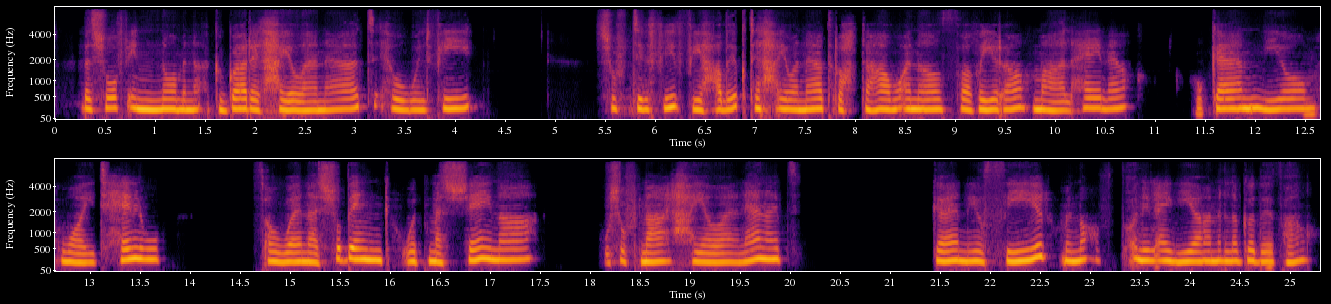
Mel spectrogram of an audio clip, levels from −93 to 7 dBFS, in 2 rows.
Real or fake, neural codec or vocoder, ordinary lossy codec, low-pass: fake; codec, 16 kHz, 0.5 kbps, X-Codec, HuBERT features, trained on LibriSpeech; AAC, 32 kbps; 7.2 kHz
